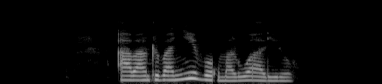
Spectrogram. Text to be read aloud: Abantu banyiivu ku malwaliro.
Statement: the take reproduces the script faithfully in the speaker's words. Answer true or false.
true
